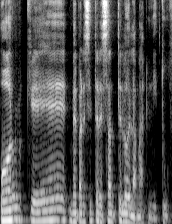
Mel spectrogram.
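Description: A man's voice: medium pitch, expressive, unhurried, a little mellow. A man co-hosting a podcast, introducing segments in an easygoing, appreciative way. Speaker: co-host.

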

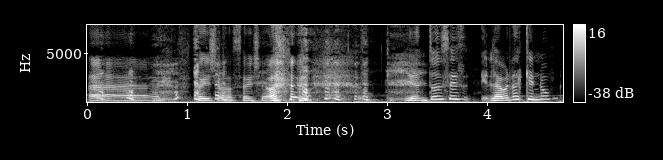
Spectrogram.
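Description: A middle-aged literary translator, who has an Argentine Spanish accent, chats casually in an interview, frequently laughing and starting over. Her mid-range voice is sing-song, and she takes her time speaking.

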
